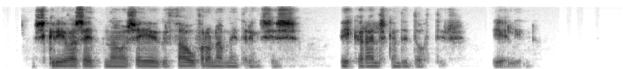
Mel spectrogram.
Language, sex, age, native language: Icelandic, male, 20-29, Icelandic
